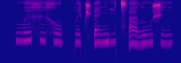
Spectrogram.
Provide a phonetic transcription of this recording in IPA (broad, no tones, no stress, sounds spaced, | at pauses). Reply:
w ɘ x ɨ x o pː ɘ t͡ʃʼ ɛ ŋ i t͡sʼ a l u ʃ ɨ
